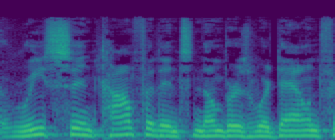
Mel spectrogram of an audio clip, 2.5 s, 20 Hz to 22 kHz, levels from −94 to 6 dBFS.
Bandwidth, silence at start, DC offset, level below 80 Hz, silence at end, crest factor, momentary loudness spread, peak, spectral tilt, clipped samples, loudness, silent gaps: 13.5 kHz; 0 s; under 0.1%; -60 dBFS; 0 s; 12 dB; 2 LU; -14 dBFS; -5.5 dB/octave; under 0.1%; -26 LUFS; none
